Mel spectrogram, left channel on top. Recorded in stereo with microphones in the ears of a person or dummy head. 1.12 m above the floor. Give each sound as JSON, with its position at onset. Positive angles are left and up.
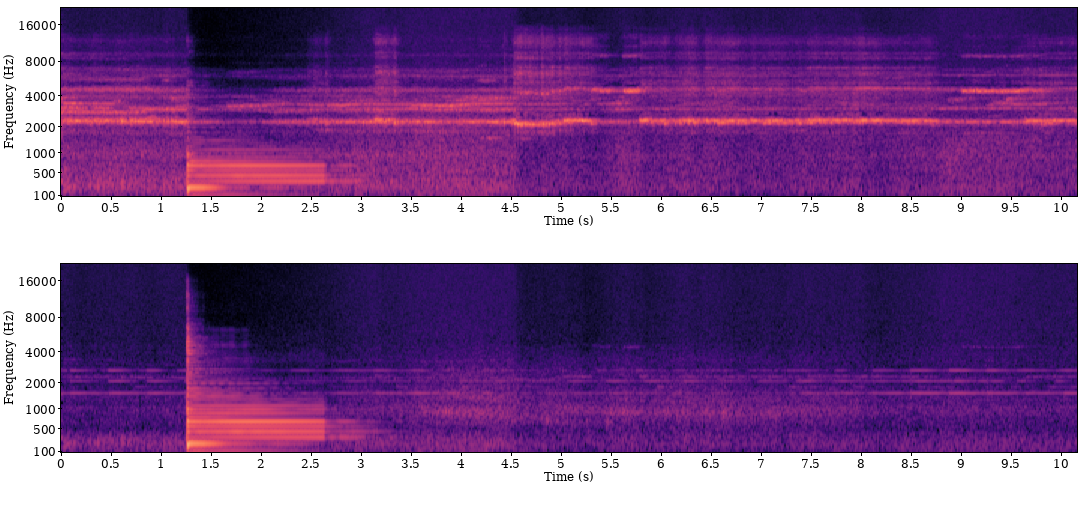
{"t": 1.2, "sound": "a guitar", "side_deg": -55, "distance_m": 1.2}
